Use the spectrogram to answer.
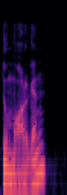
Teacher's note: it rises. The melody goes up and that means it's a yes or no question.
